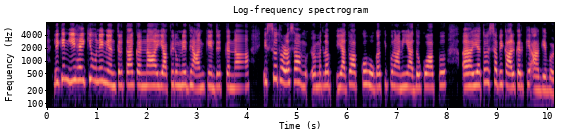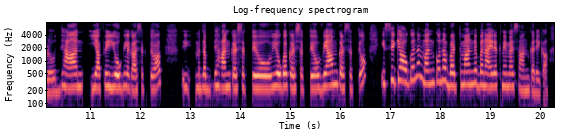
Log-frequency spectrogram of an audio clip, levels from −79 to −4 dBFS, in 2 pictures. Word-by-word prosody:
लेकिन 365 +4 +4
ये 345 +2 +8
है 360 0 +6
कि 360 +3 0
उन्हें 345 -1 +3
नियंत्रता 275 -1 +2
करना 265 -1 +3
या 260 -1 +3
फिर 280 0 -4
उन्हें 275 0 0
ध्यान 240 -2 +1
केंद्रित 250 -1 -1
करना, 240 0 -2 0.3
इससे 375 +4 -1
थोड़ा-सा 320 0 +3
म 255 - -9 0.2
मतलब 255 +1 -3
या 240 0 +3
तो 260 +5 -3
आपको 275 +2 -1
होगा 250 -3 -1
कि 280 - -13
पुरानी 250 -3 -2
यादों 240 0 0
को 255 - -2
आप 250 +1 0 0.4
अ, 250 +2 +5
या 270 +2 +2
तो 320 0 -2
सविकार 280 -5 +2
करके 260 +1 -1
आगे 220 -5 0
बढ़ो, 185 -2 -5
ध्यान 245 +3 +1 0.2
या 235 0 +3
फिर 260 -1 +1
योग 240 0 +2
लगा 230 -5 0
सकते 225 0 -10
हो - - -3
आप। 280 +6 -2 0.4
इ 240 - -9 0.2
मतलब 230 -1 -5
ध्यान 245 -2 0
कर 230 -2 +1
सकते 230 0 -3
हो, 225 0 +2
योगा 255 0 +3
कर 225 -2 0
सकते 225 -1 -5
हो, 225 +1 0
व्यायाम 260 +3 +3
कर 255 -5 -1
सकते 230 - -8
हो, - - -2 0.3
इससे 300 +5 +1
क्या 355 +1 +2
होगा 335 +3 0
ना 455 +4 -2
मन 295 +1 -1
को 335 - -2
ना 355 +1 0
वर्तमान 280 +2 0
में 300 -1 -3
बनाए 260 -3 +3
रखने 255 0 -2
में 250 0 -3
आसान 210 -4 -6
करेगा। 185 -4 -6
255 Hz, 205 wpm, -23 LUFS, 235-280 Hz, 0.4 s, ये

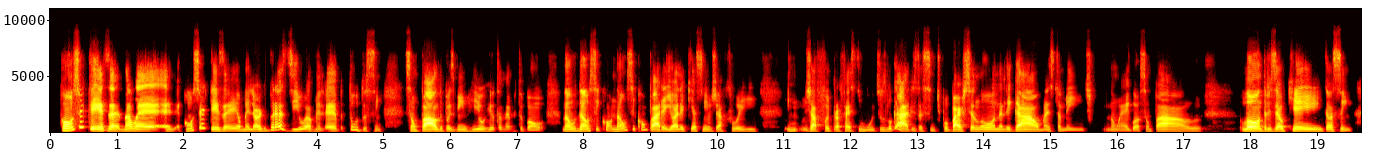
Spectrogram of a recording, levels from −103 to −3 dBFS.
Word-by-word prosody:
Com 185 +3 +5
certeza. 175 - +4
Não, 170 +3 +2
eh 130 -1 +6 0.3
eh, - - -11
com - - -6
certeza 145 - -2
é 125 +1 -3
o 130 - -6
melhor 135 0 -1
do 175 - -16
Brasil, 160 - -2
é - - -1
o 140 - -11
me 130 - -11
eh, 130 -1 +1 0.2
tudo 240 - -12
assim. - - -15 0.3
São 130 -1 -7
Paulo, 135 - +8
depois 125 -1 -10
vem 130 -1 -8
Rio, 135 +3 -8
Rio 135 +2 -12
também 135 -2 -13
é - - -26
muito 130 -1 -21
bom. 115 -1 -8 0.3
Não 140 +5 -1
não 140 0 +2
se - - -11 0.2
não 145 +8 -5
se - - -11
compara, 180 - +2
e 130 +2 -4
olha 140 +3 -1
que 160 +3 -10
assim, 165 -6 -9
eu 120 - -14
já 120 0 -6
fui 130 +3 -14 0.5
em 130 -3 -15
já - - +1
fui 130 +3 -10
para 130 +1 -6
festa 125 0 -7
em - - -14
muitos 115 +3 -16
lugares, 120 -8 +2
assim, 115 -1 -12
tipo, 115 0 -12
Barcelona 140 +3 0
é - - -11
legal 135 0 +3
mas 120 +1 -9
também, 115 -2 -13
tipo, - - -15
não 120 0 -18
é 110 0 -10
igual 110 0 -9
São 130 - -15
Paulo. 130 -3 -2 0.6
Londres 160 -4 +4
é 130 - +4
ok, 150 0 0
então 145 +1 -5
assim 145 - -8
135 Hz, 205 wpm, -25 LUFS, 125-150 Hz, 0.6 s, Paulo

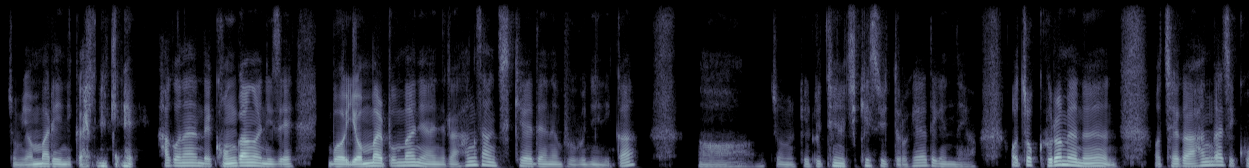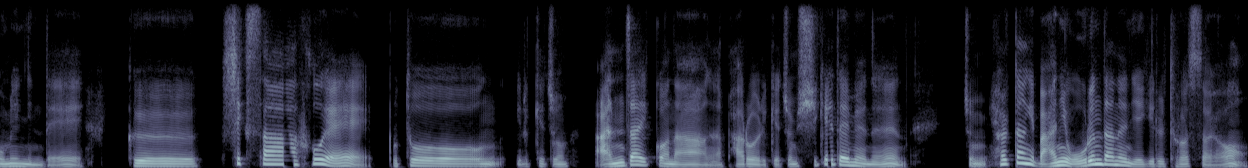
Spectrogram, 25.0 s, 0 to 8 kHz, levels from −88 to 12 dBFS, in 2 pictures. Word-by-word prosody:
좀 90 -1 -9
연말이니까 100 -1 +1
이렇게 120 -1 -2 0.2
하곤 135 +1 0
하는데 135 -4 +2
건강은 130 +2 +5
이제 105 0 -1 0.3
뭐 105 -2 +4
연말뿐만이 135 +5 +4
아니라 100 -1 -2
항상 165 - -1
지켜야 125 -3 -3
되는 100 -3 -2
부분이니까 95 -3 -6 0.6
아 90 -1 -11 0.2
좀 95 -2 -9
이렇게 100 +3 -9
루틴을 115 +2 -2
지킬 130 +5 -7
수 125 - -7
있도록 90 -2 -9
해야 135 +1 -2
되겠네요. 100 -8 -7 0.4
어 - - +1
저 - - +1
그러면은 135 - +3 0.4
어 - - -7
제가 115 0 0
1 150 +6 0
가지 165 -1 -1
고민인데 95 -6 -3 0.4
그 115 -2 +2 0.3
'식사 210 -3 +1 0.3
후에 130 - +3 0.2
보통 115 -5 0 0.2
이렇게 105 +4 -12
좀 100 -1 -7 0.3
앉아 140 +11 +3
있거나 95 - -1
그냥 85 +1 -10
바로 100 +1 -3
이렇게 90 - -9
좀 105 - -6
쉬게 195 - -3
되면은 115 - +1 0.6
좀 - - -5
혈당이 210 +2 +3
많이 150 +6 +4
오른다.'는 175 - +5
얘기를 110 +2 -5
들었어요. 100 -3 -6
115 Hz, 290 characters per minute, -23 LUFS, 100-135 Hz, 0.6 s, 건강은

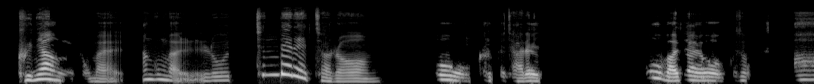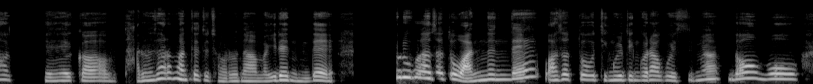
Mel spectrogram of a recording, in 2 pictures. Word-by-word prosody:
그냥 220 0 +5 0.2
정말 135 0 -7 0.2
한국말로 205 -4 -3 0.3
츤데레처럼 165 - +1 0.5
어, 195 -8 +3
그렇게 170 - -12
잘해 155 0 +1 1.1
어, 300 -2 +2
맞아요. 180 -1 +4
그래서 185 -1 -10 0.5
'아, 220 +1 -5 0.4
얘가 165 -1 -2
다른 175 +5 -5
사람한테도 230 -6 0
저러나.' 155 -1 -4
막 150 +1 -6
이랬는데 180 -3 0 0.6
그러고 330 0 +4
나서 280 -2 +2
또 240 -1 +3
왔는데 225 - +3
와서 210 +4 +1
또 215 -2 -1
뒹굴뒹굴하고 195 0 -2
있으면 205 +9 -3
"너 280 +5 +3
뭐 245 0 +2
200 Hz, 245 characters per minute, -23 LUFS, 165-235 Hz, 1.1 s, 그냥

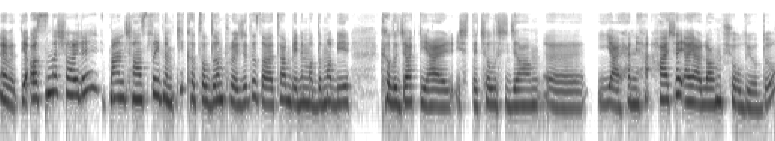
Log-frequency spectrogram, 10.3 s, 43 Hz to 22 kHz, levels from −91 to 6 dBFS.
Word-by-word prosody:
Evet. 250 -6 +2
Ya, 270 - +5
aslında 350 +7 +4
şöyle, 350 -1 +3 0.3
ben 295 0 +2
şanslıydım 280 -1 +2
ki 430 - -6
katıldığım 265 -1 +1
projede 245 +2 -2
zaten 245 +1 0
benim 230 0 0
adıma 225 +1 -2
bir 240 +1 -1 0.4
kalacak 245 -1 +2
yer, 210 -2 +1
işte, 215 -1 -7
çalışacağım, 215 -1 -3
eee, 195 -2 -6 0.2
yer, 225 -3 -1
hani 225 +2 -2
he - - -9
her 270 -1 +2
şey 310 +2 +3
ayarlanmış 245 +1 +2
oluyordu. 205 +2 -3
240 Hz, 145 wpm, -24 LUFS, 220-275 Hz, 0.4 s, Ya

